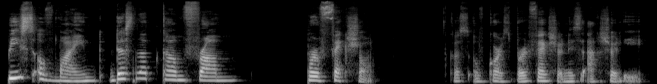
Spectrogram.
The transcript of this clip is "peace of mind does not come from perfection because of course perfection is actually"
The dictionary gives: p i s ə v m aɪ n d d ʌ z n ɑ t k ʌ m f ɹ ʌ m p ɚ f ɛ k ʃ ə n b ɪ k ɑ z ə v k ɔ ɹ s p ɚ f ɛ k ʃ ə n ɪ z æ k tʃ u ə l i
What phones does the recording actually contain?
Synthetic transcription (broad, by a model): p i s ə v m aɪ n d d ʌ s n ɑ t k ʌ m f ɹ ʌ m p ɚ f ɛ k ʃ ə n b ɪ k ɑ s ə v k ɔ ɹ s p ɚ f ɛ k ʃ ə n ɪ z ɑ k tʃ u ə l i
